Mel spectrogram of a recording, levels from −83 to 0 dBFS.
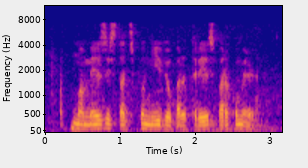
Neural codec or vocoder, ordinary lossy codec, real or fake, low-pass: none; MP3, 64 kbps; real; 7.2 kHz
